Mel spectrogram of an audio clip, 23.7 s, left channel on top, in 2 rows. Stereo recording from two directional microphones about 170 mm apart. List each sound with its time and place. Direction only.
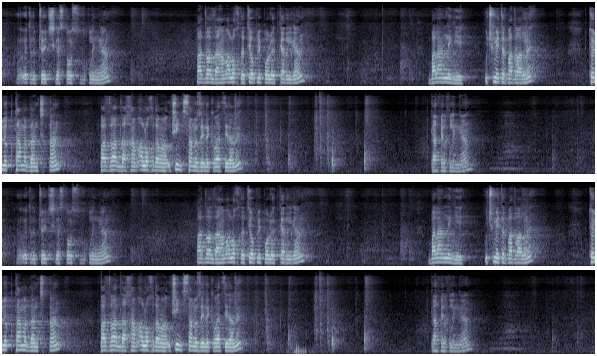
0.3 s speech: centre (ahead or behind)
3.8 s a man's voice: 5° right (ahead or behind)
8.5 s a man's voice: 10° right (ahead or behind)
13.7 s a man's voice: 25° right (ahead or behind)
20.4 s speech: 5° right (ahead or behind)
